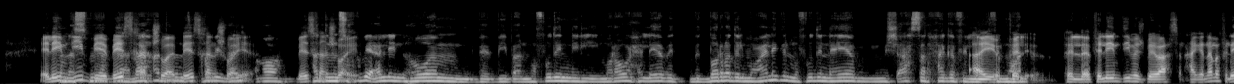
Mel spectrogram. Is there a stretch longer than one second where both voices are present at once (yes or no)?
yes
